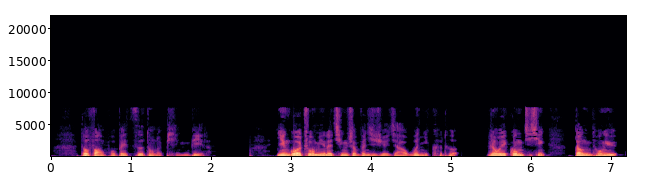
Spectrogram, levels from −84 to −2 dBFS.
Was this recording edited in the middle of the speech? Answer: yes; 1 cut; at 2.7 s

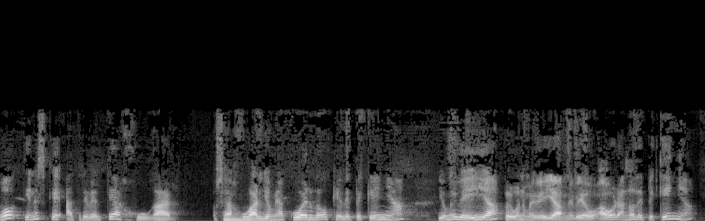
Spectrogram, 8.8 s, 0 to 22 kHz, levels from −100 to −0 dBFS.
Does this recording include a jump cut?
yes; 1 cut; at 5.5 s

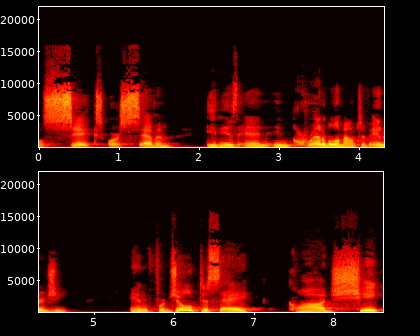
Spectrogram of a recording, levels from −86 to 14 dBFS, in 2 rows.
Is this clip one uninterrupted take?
yes; 0 cuts

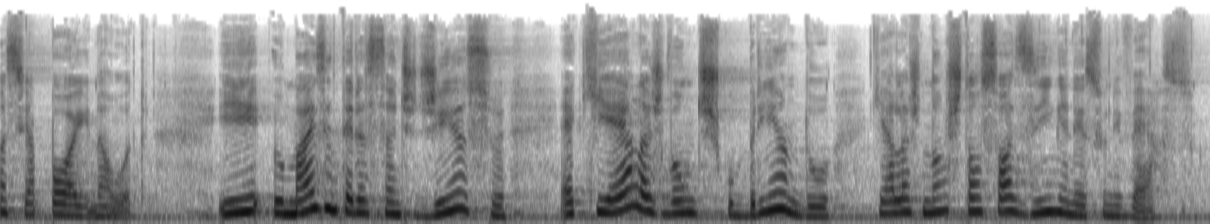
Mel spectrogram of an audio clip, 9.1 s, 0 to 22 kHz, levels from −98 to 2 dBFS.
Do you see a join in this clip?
no; 0 cuts

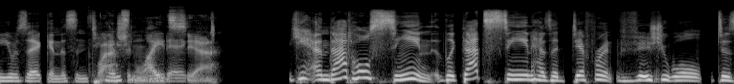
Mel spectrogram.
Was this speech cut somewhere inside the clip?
no; 0 cuts

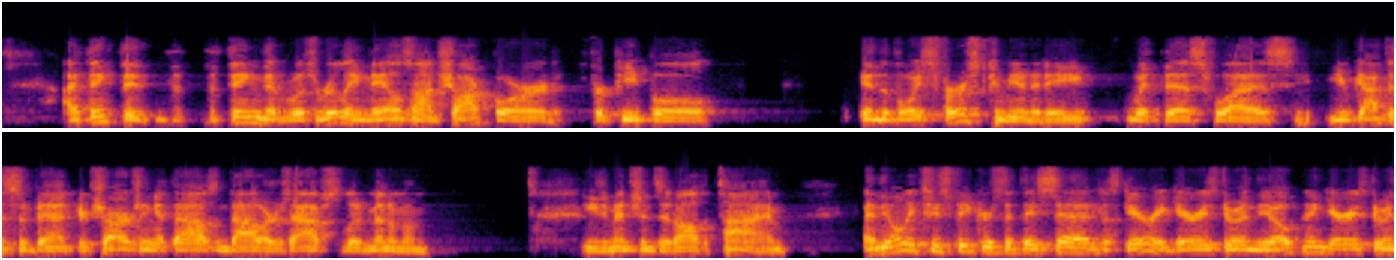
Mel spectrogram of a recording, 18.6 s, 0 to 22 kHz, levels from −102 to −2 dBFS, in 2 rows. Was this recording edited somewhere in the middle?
yes; 3 cuts; at 13.1 s, 14.9 s, 16.6 s

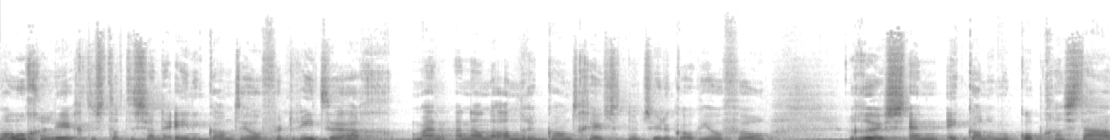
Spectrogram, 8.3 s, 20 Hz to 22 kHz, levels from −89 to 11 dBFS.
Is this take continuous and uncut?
no; 1 cut; at 6.8 s

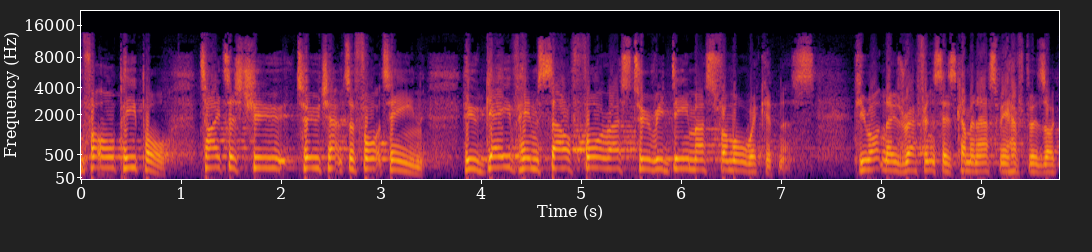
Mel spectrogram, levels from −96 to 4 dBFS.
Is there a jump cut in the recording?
no; 0 cuts

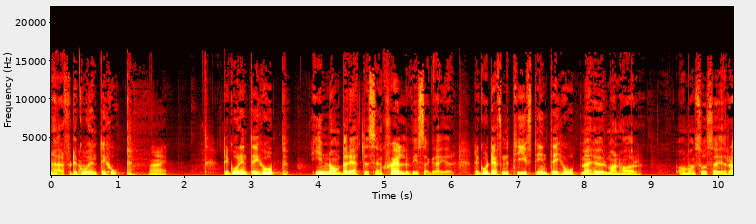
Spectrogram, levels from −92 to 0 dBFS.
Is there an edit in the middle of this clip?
no; 0 cuts

